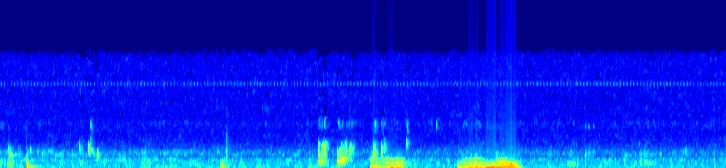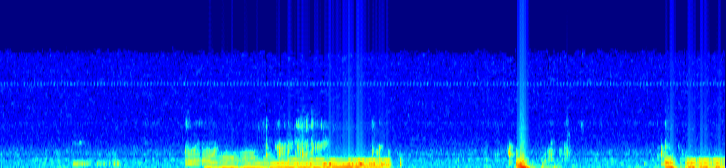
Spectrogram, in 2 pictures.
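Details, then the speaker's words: Abdominal auscultation during an abdominal exam: intermittent gurgling and rumbling bowel sounds with excess intestinal gas and distension-sensitive bowel walls, consistent with meteorism. "El meteorismo es un cuadro clínico debido a un exceso de gas dentro del intestino y al aumento de la sensibilidad de las paredes de este a la distensión."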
